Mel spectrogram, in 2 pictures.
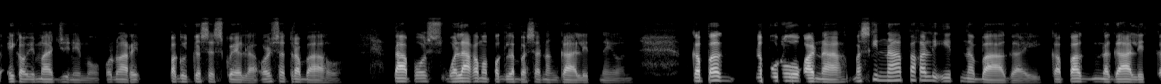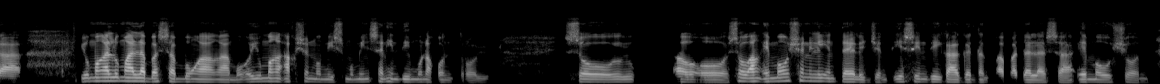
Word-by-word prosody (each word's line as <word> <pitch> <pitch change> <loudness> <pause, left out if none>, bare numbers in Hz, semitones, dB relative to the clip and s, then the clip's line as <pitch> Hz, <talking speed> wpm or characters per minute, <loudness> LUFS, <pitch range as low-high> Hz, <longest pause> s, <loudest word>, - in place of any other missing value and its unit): ikaw 125 - -1
imaginin 115 -3 -4
mo. 95 -1 -16
Kunwari 115 -1 -2 0.3
pagod - - -1
ka - - 0
sa - - -1
eskuwela 100 -4 -2
or 120 - -1
sa 140 - -2
trabaho, 105 -8 -2 0.5
tapos 145 -1 +4
wala 140 +1 +6
kang 150 -1 +2
mapaglabasan 120 -3 -3
ng 105 - -18
galit 100 -1 +1
na 95 -2 -16
'yon. 90 0 -25 0.6
Kapag 185 +3 +8 0.3
napuno 170 0 +2
ka 145 -1 +10
na 115 -2 +3
maski 160 +9 0
napakaliit 190 -3 +1
na 140 -3 -4
bagay, 95 -6 0
kapag 135 +3 +4
nagalit 125 -2 +3
ka, 100 -1 +1 0.6
'yong 150 +1 -4
mga 165 0 +7
lumalabas 155 -3 +4
sa 130 - +2
bunganga 120 -3 0
mo 115 +2 -10
o - - -5
'yong 140 +1 -8
mga 145 -1 0
aksyon 140 -1 -8
mo 125 - -10
mismo, 175 - -8
minsan 245 - -6
hindi 125 -2 -8
mo 120 0 -10
na - - -3
control. 95 -4 -14 0.8
So 125 - -2 0.9
oo, 110 -3 -1
so 155 - -1
ang 150 - -6
emotionally 155 +1 -3
intelligent 115 -5 -3
is 125 0 -2
hindi 125 -1 -6
kaagad 115 -1 0
nagpapadala 105 0 -4
sa 100 0 -4
emotion 110 -4 -7
120 Hz, 155 wpm, -27 LUFS, 110-145 Hz, 0.9 s, ka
